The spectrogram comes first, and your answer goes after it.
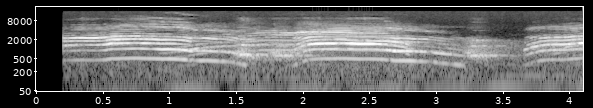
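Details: Cats fighting, loud drawn-out yowls with strong harmonic stacks, overlapping wails rising and falling over four seconds, a brief dip near the end before another rising cry.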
